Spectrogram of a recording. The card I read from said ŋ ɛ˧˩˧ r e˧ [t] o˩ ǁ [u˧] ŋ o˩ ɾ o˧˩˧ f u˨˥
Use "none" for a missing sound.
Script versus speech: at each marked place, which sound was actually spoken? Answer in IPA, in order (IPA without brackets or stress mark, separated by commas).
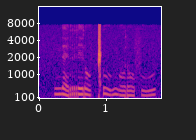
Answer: ɾ, u˧˩˧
